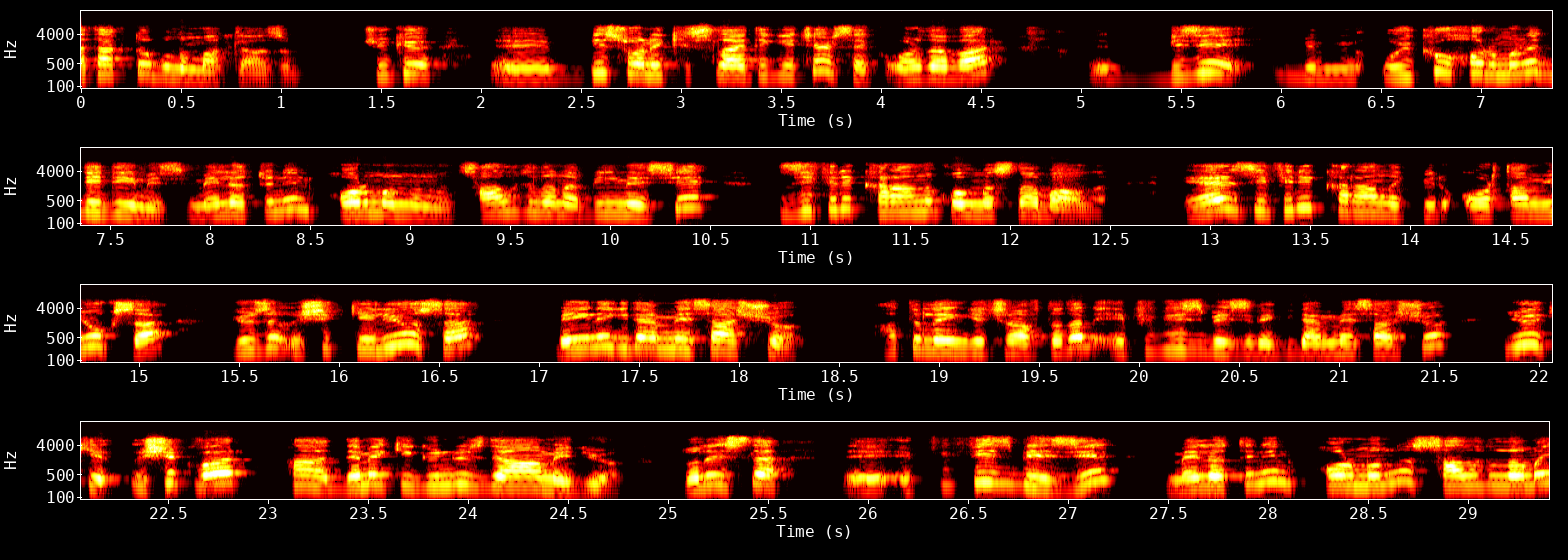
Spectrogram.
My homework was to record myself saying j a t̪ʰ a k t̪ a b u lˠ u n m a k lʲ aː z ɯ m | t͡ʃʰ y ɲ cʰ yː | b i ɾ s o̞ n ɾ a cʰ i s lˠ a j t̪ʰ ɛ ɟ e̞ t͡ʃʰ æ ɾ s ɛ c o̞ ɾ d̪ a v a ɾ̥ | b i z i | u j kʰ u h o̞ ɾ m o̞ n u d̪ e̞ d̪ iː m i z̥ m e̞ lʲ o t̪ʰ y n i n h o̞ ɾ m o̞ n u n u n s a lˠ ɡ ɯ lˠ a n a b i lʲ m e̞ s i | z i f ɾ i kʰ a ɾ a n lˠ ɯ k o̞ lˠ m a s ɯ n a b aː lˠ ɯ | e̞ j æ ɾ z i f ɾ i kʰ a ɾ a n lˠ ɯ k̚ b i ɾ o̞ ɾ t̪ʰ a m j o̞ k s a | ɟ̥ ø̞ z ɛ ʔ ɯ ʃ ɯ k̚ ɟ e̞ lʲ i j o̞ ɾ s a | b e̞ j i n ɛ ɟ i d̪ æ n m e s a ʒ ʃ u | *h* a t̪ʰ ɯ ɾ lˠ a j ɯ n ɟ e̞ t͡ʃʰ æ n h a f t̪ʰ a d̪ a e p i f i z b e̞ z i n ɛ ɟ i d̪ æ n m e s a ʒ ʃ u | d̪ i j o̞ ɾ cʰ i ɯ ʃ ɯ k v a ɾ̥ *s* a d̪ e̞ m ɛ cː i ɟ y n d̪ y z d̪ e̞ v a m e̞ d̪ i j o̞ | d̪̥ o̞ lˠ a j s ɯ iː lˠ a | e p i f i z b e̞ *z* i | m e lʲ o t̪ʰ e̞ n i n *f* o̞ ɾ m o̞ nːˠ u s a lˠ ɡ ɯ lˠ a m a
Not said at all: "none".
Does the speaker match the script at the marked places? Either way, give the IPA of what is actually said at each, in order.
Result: h, h, z, h

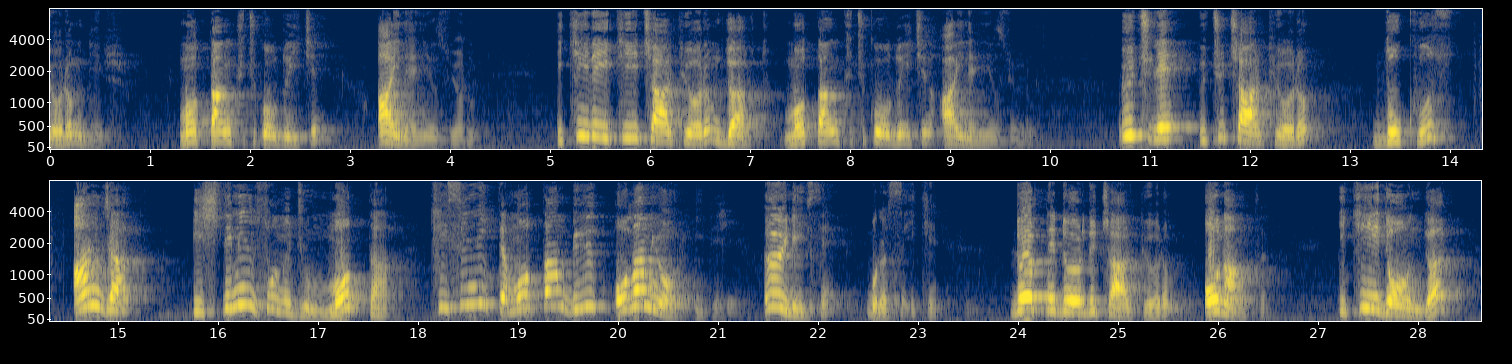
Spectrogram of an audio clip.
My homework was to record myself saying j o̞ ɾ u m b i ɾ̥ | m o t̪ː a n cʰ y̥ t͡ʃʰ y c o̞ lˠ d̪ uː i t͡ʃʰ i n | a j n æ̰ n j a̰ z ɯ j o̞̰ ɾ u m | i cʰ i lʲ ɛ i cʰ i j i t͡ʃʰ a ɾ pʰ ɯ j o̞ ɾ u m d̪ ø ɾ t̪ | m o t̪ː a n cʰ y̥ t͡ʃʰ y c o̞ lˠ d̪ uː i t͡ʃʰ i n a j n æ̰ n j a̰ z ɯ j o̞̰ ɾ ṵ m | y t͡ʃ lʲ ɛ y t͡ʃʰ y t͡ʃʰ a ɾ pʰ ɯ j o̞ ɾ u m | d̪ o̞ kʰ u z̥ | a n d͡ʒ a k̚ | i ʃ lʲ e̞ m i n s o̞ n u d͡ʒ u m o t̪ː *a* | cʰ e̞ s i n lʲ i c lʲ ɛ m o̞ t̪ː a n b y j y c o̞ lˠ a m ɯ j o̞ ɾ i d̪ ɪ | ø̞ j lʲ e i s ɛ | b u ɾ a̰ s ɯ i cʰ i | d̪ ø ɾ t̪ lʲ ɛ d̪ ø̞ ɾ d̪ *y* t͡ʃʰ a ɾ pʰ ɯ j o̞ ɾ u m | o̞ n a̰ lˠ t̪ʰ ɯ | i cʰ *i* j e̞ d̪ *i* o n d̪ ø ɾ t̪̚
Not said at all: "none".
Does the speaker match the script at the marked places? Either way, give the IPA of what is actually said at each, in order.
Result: a, y, i, i

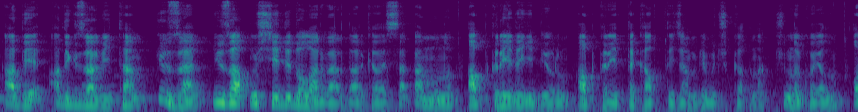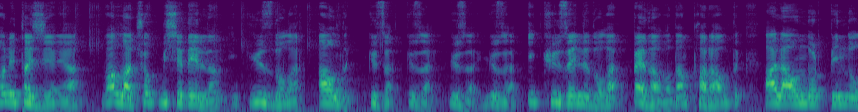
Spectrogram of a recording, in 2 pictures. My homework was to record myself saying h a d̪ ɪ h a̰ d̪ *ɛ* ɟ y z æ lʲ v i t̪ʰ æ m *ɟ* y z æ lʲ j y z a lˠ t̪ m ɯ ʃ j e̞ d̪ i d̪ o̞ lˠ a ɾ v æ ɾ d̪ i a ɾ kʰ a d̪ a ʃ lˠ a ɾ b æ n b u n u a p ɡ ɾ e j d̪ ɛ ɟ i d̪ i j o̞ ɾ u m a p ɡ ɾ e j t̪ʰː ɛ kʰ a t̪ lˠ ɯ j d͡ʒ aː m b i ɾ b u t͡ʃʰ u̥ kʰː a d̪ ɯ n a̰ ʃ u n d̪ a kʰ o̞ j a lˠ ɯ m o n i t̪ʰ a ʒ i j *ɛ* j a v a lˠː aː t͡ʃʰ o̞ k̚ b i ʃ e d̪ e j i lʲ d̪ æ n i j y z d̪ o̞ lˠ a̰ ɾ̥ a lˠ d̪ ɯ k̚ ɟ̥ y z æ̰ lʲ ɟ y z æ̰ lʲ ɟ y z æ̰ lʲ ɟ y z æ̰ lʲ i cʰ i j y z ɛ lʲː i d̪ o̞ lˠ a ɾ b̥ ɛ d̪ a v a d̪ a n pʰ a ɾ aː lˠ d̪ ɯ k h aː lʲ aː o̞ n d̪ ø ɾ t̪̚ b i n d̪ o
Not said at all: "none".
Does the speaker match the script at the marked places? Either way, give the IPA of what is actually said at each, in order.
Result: i, ɟ, a

